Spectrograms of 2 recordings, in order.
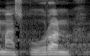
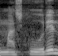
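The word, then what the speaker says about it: مشكورا: Wa kana sa'yukum mashkura, karena khobar kana hukumnya mansub, dia mansubun bil fathati, mansub dengan huruf fathah, makanya membacanya maskuron, bukan maskurin, bukan maskurun.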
